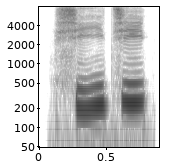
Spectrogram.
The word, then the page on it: 洗衣机: xǐ yī jī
